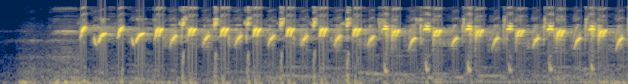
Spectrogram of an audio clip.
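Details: Bird whistling a rapid chattering series of high sweet notes, each a quick downward slur, repeated steadily about ten times a second for three seconds with no other sounds.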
